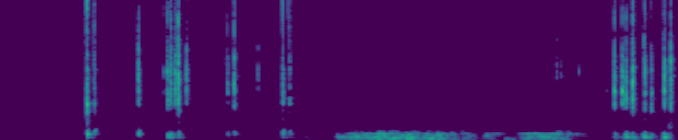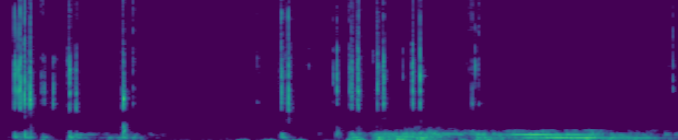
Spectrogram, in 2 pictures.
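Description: Fingertips of both hands tap continuously on a pink-red compact plastic mechanical keyboard with round plastic keycaps. The result is a run of sharp, bright, quickly decaying clicks, some spaced apart and others in quick bursts. A steady low, muffled rumble runs beneath the typing for stretches in the middle and at the end.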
